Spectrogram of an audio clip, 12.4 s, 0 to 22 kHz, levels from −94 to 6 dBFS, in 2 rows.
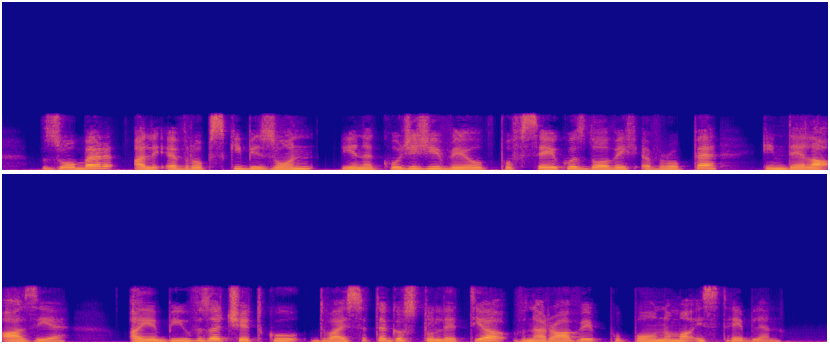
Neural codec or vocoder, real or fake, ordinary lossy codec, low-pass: codec, 16 kHz, 0.5 kbps, X-Codec, WavLM features, trained on Multilingual LibriSpeech; fake; none; 7.2 kHz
